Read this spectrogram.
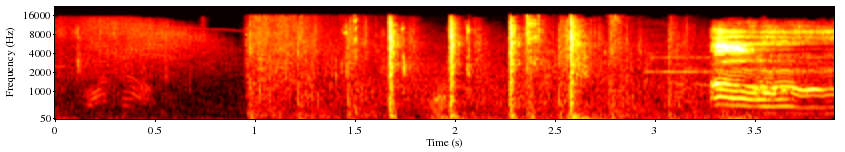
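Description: A rifle fires several sharp shots in quick succession.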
